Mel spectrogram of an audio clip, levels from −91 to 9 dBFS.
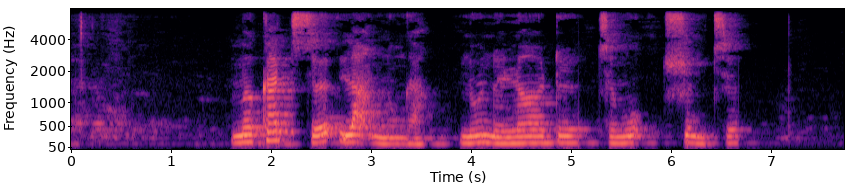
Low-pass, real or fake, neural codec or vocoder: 7.2 kHz; real; none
